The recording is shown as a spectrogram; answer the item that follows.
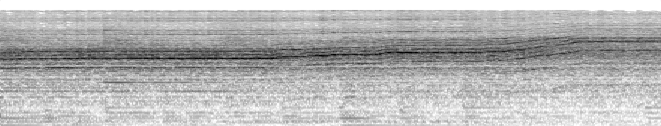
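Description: Live band music with geomungo (Korean zither): a dense, noisy drone with a high whine that glides upward near the end, over held low notes.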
